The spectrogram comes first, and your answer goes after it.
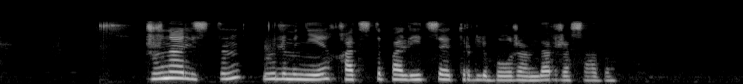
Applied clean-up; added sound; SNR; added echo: neural separator model SepFormer DNS4.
